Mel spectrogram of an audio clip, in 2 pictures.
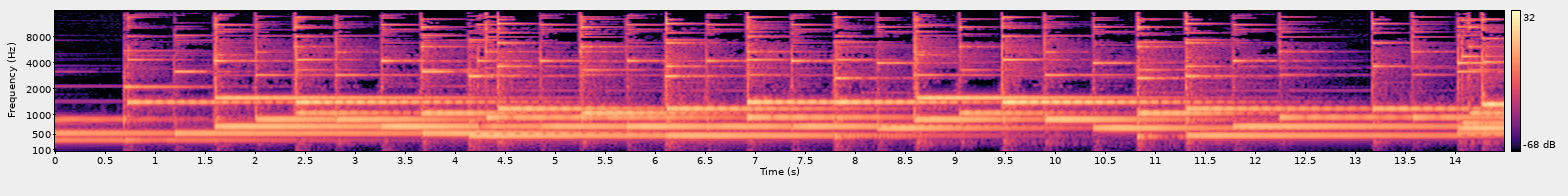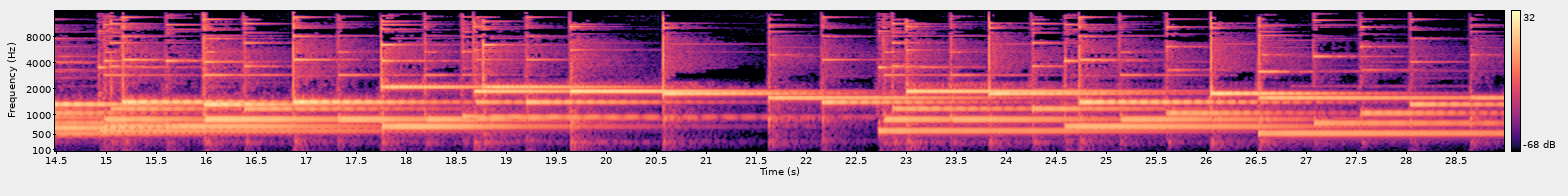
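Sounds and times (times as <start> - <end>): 
music box: 0.0 - 28.9.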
